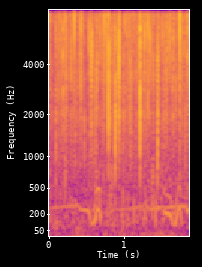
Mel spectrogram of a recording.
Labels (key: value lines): label: biophony, cascading saw
recorder: SoundTrap 600 or HydroMoth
